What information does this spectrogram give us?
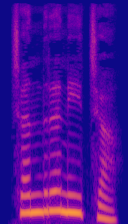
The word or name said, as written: ಚಂದ್ರನೀಚ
